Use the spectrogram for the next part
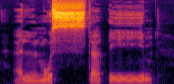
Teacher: Al-mustaqim, en montrant bien cette lettre-là, et en appliquant le sifflement qui accompagne la lettre sin. On peut également parler de la lettre qaf qui porte une kasra ici, donc il faut bien prononcer le qaf emphatique.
